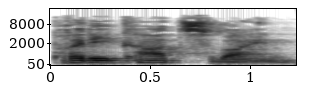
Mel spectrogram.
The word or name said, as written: Prädikatswein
